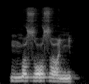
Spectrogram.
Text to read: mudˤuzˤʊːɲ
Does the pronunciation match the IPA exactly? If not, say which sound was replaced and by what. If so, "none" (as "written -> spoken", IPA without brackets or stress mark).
dˤ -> zˤ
